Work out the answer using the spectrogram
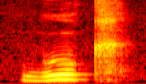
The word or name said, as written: wuq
